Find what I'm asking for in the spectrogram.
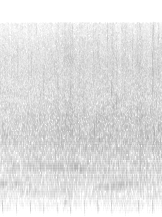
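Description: An audience applauds steadily as the morning's speaker is introduced and stands up, a dense wash of many hands clapping at an even, moderate loudness with no voices over it.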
